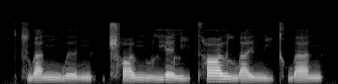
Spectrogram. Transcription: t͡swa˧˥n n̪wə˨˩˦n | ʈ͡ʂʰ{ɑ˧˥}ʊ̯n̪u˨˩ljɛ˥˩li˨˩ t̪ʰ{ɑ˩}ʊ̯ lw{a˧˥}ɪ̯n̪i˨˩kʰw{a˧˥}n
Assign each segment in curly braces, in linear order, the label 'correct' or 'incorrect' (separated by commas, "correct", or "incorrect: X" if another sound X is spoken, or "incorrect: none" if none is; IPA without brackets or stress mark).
correct, incorrect: ɑ˥, correct, incorrect: a˥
